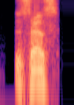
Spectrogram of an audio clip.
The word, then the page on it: pzazz: British English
